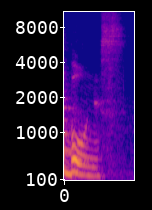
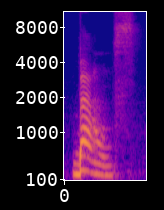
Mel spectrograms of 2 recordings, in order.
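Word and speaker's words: Bounce: رقم 4 والأخيرة معانا النهاردة هي باونس، لعبة تليفونات نوكيا اللي كلنا بلا استثناء لعبناها وكنا بنقول عليها بونس، بس اسمها باونس مش بونس.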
